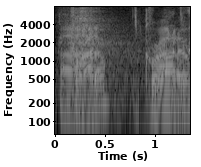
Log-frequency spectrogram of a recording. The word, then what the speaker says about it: Corrado: I mean, I like the Volkswagen Coronado. – Yeah. – I think that's the way you pronounced it. – Corrado, excuse me.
